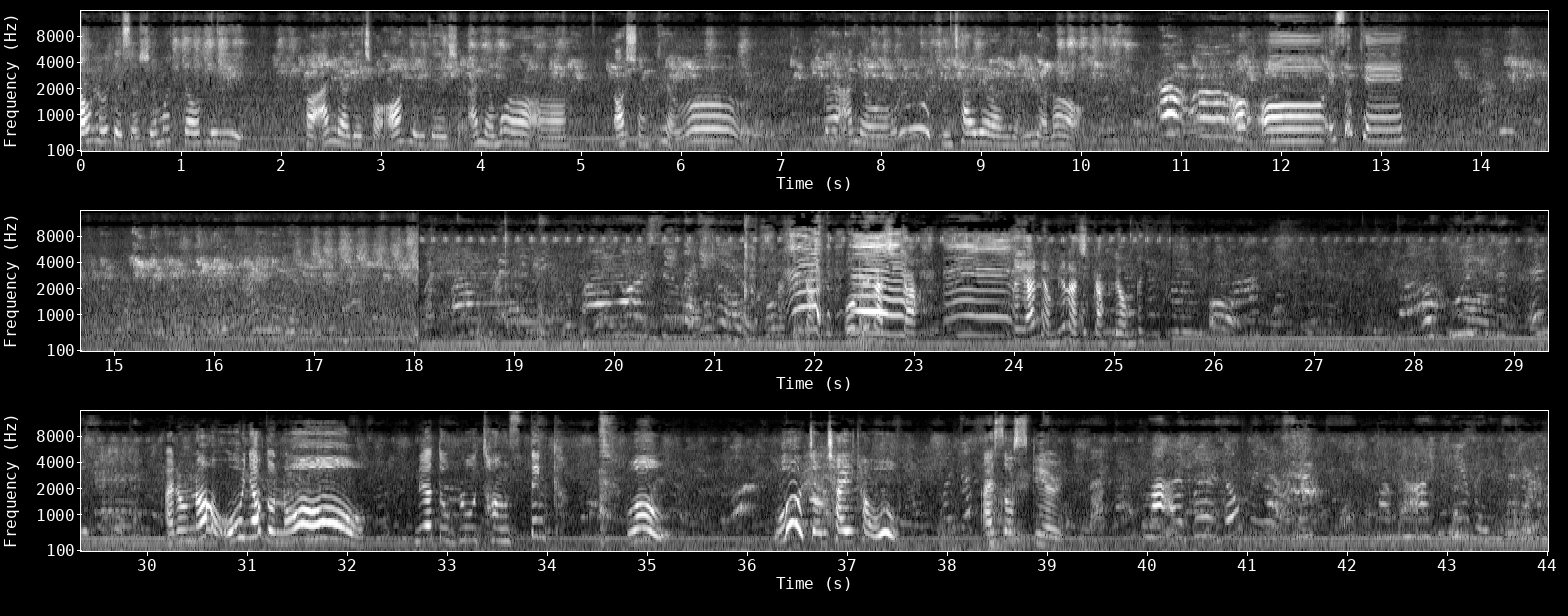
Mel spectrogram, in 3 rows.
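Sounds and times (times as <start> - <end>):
background chatter: 0.0 - 44.0
steady low hum: 0.0 - 44.0
child making high calls: 18.1 - 27.0.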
